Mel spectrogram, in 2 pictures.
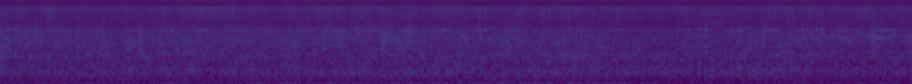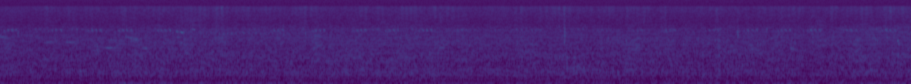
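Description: Waves lap softly against a rocky shore.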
